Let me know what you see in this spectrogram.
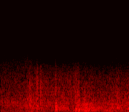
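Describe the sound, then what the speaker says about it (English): Distant thunder rumbling from a darkening sky in the fantasy game Dragonfall, a low, continuous roll with a few swelling surges, steady and fairly faint. "The sound of thunder in the distance rapidly approaching"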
